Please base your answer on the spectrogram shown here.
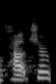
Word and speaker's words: Kyle Toucher: on the bottom is Kyle toucher rhymes with voucher um he is the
